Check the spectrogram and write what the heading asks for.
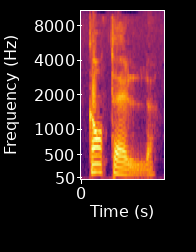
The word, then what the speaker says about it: quand elle: Okay, and here the D would be pronounced a bit more like a T. Okay, quand elle, alright, so we get elle peut quand elle veut.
